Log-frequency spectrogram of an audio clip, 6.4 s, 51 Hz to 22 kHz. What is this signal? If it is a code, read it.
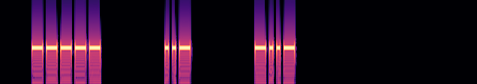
Morse code, heard as a keyed tone, about 25 wpm, spaced as for 9 wpm, 700 Hz. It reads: 0UX
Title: USA Call Signs - 4 Characters - 6x Character Spacing - 25wpm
